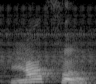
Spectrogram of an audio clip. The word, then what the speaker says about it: laugh: Hide, sigh, wait, laugh. Mấy cái câu kia là câm hết. Câm hết chữ g, h, câm. Trong chữ này đọc là f.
